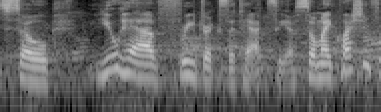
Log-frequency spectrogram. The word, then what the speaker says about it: Friedreich's: So I think the correct one is probably Friedreich's. Yep. But I think everyone says Friedrich's. Yeah. My family says Friedrich's. They do. Is totally not right.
